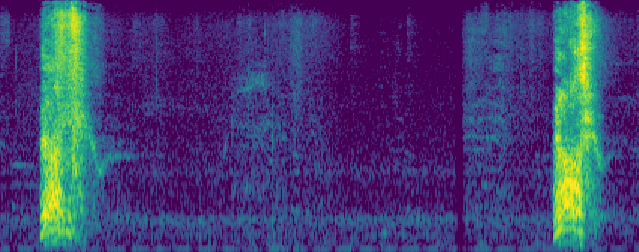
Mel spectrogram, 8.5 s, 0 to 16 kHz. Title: 100+ Sneezes Compilation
